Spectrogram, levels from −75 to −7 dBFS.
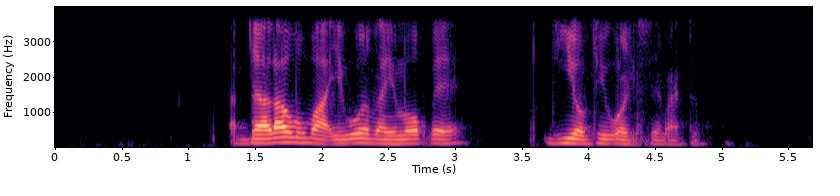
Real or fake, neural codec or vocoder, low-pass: fake; codec, 24 kHz, 0.9 kbps, WavTokenizer, small release; 3.6 kHz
